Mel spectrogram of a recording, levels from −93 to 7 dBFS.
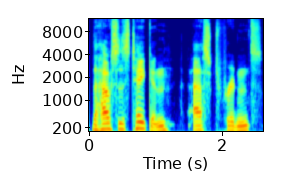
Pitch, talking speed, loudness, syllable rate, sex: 135 Hz, 135 wpm, -20 LUFS, 4.9 syllables/s, male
